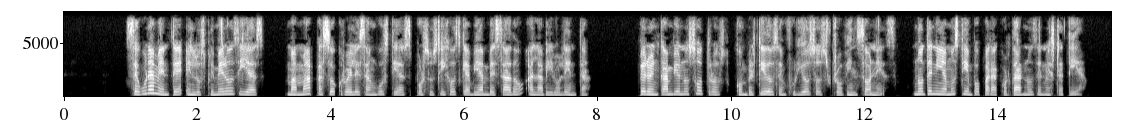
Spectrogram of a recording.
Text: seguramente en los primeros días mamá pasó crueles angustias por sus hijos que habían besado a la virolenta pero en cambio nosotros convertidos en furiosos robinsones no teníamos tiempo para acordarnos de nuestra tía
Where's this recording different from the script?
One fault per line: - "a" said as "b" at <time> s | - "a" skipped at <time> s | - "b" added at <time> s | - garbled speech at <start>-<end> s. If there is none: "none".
none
